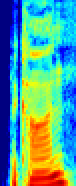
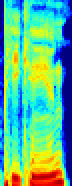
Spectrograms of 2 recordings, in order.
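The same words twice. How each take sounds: First: The first syllable is a short, weak 'pih'. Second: The first syllable is a full 'pee'. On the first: The speaker calls it right. "It's also pecan" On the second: The speaker calls it wrong. "not pecan ... you pee in it. That's the pecan"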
